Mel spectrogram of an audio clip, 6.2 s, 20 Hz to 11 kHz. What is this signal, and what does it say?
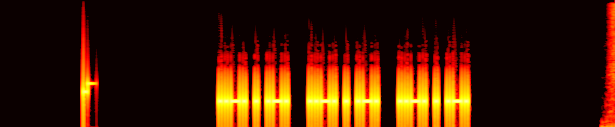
Morse code, heard as a keyed tone, about 40 wpm, 700 Hz. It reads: FER FER FER
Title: Abbreviations Repeated 3x - 40wpm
